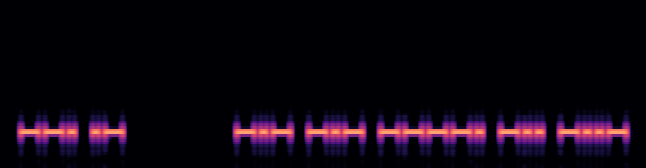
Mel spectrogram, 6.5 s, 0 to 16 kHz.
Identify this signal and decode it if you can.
Morse code, heard as a keyed tone, about 20 wpm, 700 Hz. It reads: GA KK9DX
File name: LARK-FD-2022-Log-in-CW-20wpm-700-Hz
